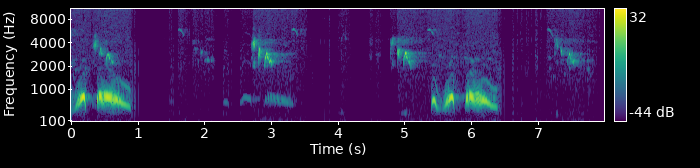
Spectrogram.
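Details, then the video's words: Spotted dove in Liwa, West Lampung, Indonesia, recorded by a community that lures doves for snare trapping. A long descending coo is followed later by a full double-note-and-coo phrase, with a quieter phrase between. Sharp high chirps from another bird recur throughout. "Pikat Terkukur / Pakai racik / Terkukur Meruas"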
